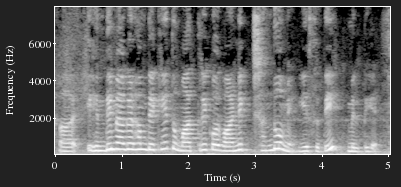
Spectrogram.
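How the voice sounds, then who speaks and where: A woman college lecturer giving an explanatory phonetics lesson in speech, with frequent pauses and fillers. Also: high voice.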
